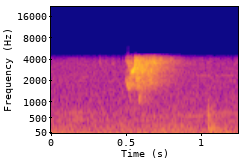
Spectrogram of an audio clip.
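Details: Single brief high squeak from a young gerbil, eyes still closed, out of the nest after its mother pushed it out while tending the nest; a sharp burst that fades quickly, followed by a soft thud.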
